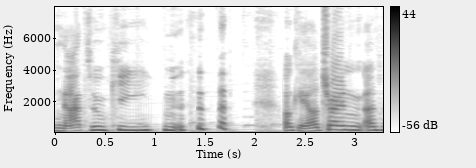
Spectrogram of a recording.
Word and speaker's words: Natsuki: other for so long nauki is pronounced natski oh yeah natski yeah you know what America I I say things an America Way which we pronouncing it on the U so it's just natuki okay I'll try and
